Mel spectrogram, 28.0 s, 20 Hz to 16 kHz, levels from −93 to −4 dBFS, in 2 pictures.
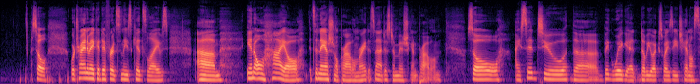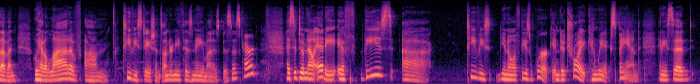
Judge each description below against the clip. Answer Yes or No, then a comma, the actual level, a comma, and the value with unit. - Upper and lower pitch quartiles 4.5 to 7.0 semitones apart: No, average, 3.5 semitones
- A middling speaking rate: Yes, average, 160 wpm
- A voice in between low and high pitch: Yes, medium, 165 Hz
